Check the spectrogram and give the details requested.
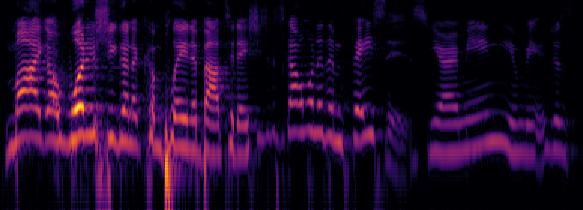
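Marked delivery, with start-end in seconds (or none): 0.0-2.1 loud exasperated groan of the crowd; loud fed-up crowd moaning at the Queen; mock exasperated crowd. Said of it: "everyone would be like".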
